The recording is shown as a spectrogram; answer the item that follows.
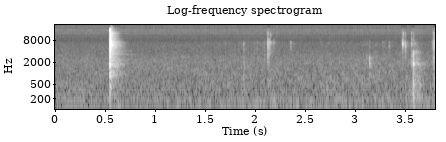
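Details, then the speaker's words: Lancing device of a BioSense Pro glucometer, spring cocked and pressed to the finger: a single sharp spring click as the needle pierces the fingertip for a home blood sugar test, then faint handling noises. "Все, пружина спрацювала і голка пробиває палець."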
